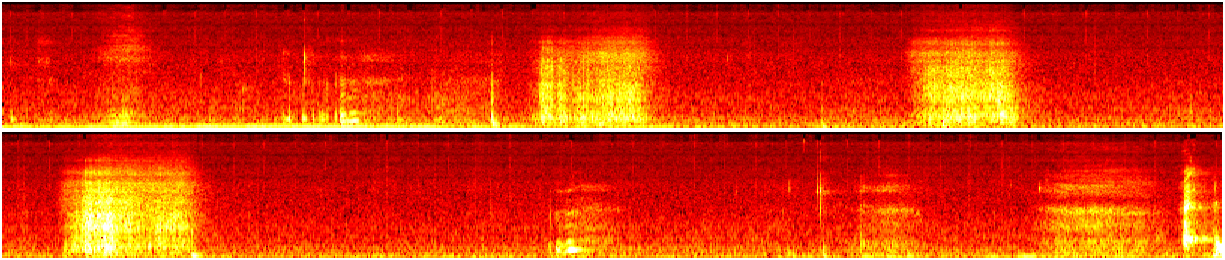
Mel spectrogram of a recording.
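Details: Adult woman with cold or flu symptoms: several sneezes, some muffled and held back, with sniffing and snotty nose blowing between them.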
